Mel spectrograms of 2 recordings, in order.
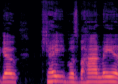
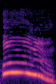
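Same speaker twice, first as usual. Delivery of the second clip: loud, high mock gunshot boom; excited boom; 5 dB louder than usual. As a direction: burst out with the shot like it just happened. Gunshot in the hunting story.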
